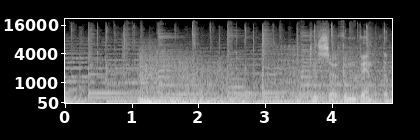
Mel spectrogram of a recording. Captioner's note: blasting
